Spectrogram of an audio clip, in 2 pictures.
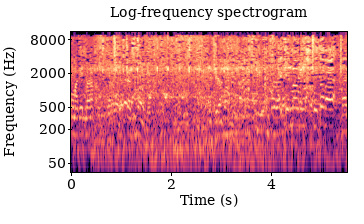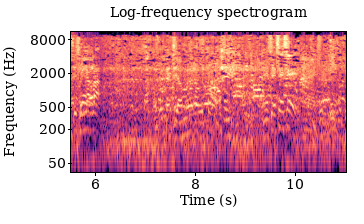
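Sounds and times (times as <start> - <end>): crowd chatter: 0.0 - 11.0
men talking: 0.0 - 11.0.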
